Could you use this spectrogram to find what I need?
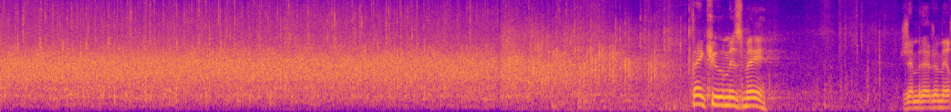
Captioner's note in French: applaudissements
